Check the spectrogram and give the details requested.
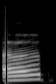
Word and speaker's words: herb: good it's a an herb we call it herb here but it's the same word it's just that we don't we pronounce the h and you don't in America but an herb oil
